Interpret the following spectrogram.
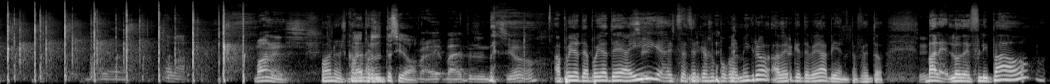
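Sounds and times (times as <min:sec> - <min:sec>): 
audience clapping: 0:00.0 - 0:02.6
speech: 0:02.6 - 0:10.4.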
